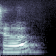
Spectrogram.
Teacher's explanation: ये श तालव्य है, और उसके साथ साथ ऊष्मीय है।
